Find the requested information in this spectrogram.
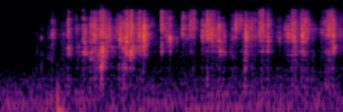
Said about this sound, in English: I'm eating a sandwich.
